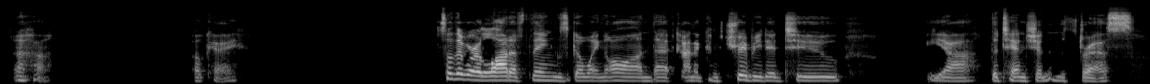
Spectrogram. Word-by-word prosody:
Uh-huh. - - -9 1.5
Okay. - - -12 2.0
So, 260 -2 +2
there 250 -1 +4
were 215 -2 +3
a 195 - +5
lot 190 0 +5
of 180 - -1
things 185 -4 -2
going 175 -3 -7
on 170 -2 -5
that 165 -1 -7
kinda - - -2
contributed 180 -2 -2
to 175 0 0 0.8
Yeah, 155 -1 -5 0.2
the 170 - -6
tension 165 +1 +2
and 185 - -14
the 170 - -12
stress. - - +4
175 Hz, 110 wpm, -24 LUFS, 165-190 Hz, 2.0 s, a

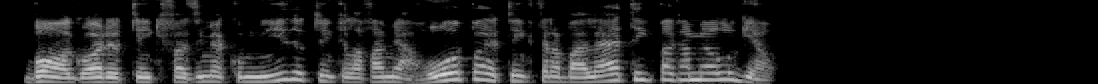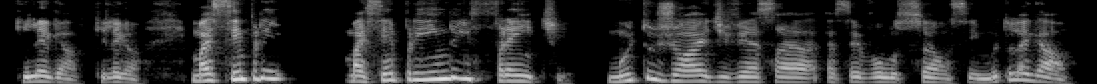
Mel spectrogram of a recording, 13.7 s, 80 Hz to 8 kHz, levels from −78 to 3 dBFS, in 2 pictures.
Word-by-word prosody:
bom, 175 -2 +3
agora 155 +1 +2
eu - - -1
tenho 155 0 -3
que - - -12
fazer 160 +1 -2
minha 175 -1 -4
comida, 170 +9 -1
eu 235 - -2
tenho 190 -5 -6
que 160 - -8
lavar 155 +1 -3
a - - -3
minha 165 - -3
roupa, 230 - +2
eu 215 -3 -1
tenho 185 -2 -5
que 170 - -24
trabalhar, 170 +1 -1
eu 215 - -7
tenho 240 0 -4
que - - -31
pagar 235 -1 -4
o - - +2
meu 235 0 +1
aluguel. 205 - -4 2.1
Que - - +2
legal, 155 -9 0
que - - -8
legal. 150 -6 -3 0.3
Mas 200 +2 +5
sempre 270 +4 +5 0.3
mas 185 -2 +2
sempre 230 +2 +2
indo 260 +3 +8
em 275 -2 +5
frente. 190 - -2 0.2
Muito 210 - 0
joia 190 -3 0
de 165 -1 -4
ver 165 +1 -3
essa 160 -2 -2
essa 155 +1 -7
evolução 155 -1 -3
assim, 135 +1 -6
muito 135 +11 -3
legal. 180 - -2
175 Hz, 205 wpm, -22 LUFS, 160-225 Hz, 2.1 s, indo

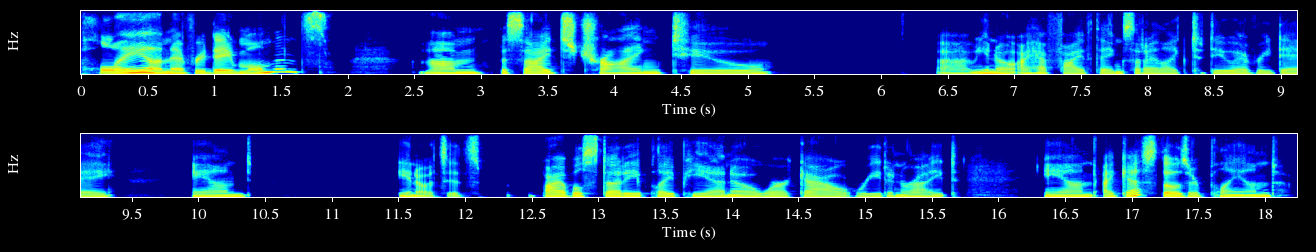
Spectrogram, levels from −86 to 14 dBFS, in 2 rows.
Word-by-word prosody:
plan 205 +1 +7
everyday 180 -1 +3
moments, 310 - +2 0.8
um, 200 -2 +1
besides 200 -1 +3
trying 185 0 -1
to 170 -2 -2 1.2
um, 165 -1 -5
you 185 - +3
know, 170 -2 +2
I - - 0
have 180 0 -2
5 160 -2 -5
things 165 0 -2
that 170 - -4
I 160 -1 -3
like 160 +1 -7
to 180 - -10
do 160 -1 -3
every 155 0 -5
day. 165 -1 -4 0.6
And 170 -1 -1 1.1
you - - 0
know, - - +1
it's - - -6
it's - - -7 0.5
bible 175 -1 +3
study, 170 -1 +2
play 165 -1 -3
piano, 160 -1 -2
workout, 160 0 -3
read 155 -1 -6
and - - -2
write. 160 0 -4 0.7
And 170 0 0
I 175 - +2
guess 225 - +2
those 165 -1 +4
are 155 - -2
planned, 155 +4 -2
170 Hz, 130 wpm, -23 LUFS, 160-185 Hz, 1.2 s, plan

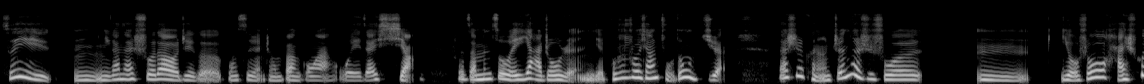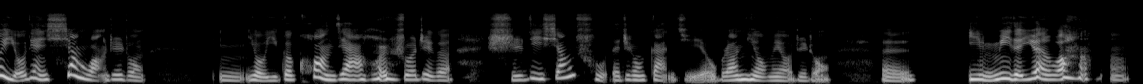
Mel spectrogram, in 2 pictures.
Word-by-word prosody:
所 300 - -2
以， 260 - +3 0.2
嗯， 195 0 -2
你 195 - -1
刚 230 +2 0
才 235 +1 +1
说 235 -1 -1
到 230 -3 +4
这 195 -1 -3
个 - - -5
公 195 - -7
司 205 0 -8
远 215 - -8
程 185 -4 -7
办 190 -2 -3
公 190 - -7
啊， 190 - -6
我 185 - -5
也 180 0 -5
在 190 +2 -2
想， 215 -4 -2 0.3
说 - - -5
咱 225 - +2
们 240 - +5
作 250 - +1
为 220 -1 +5
亚 265 -6 +3
洲 210 +1 +3
人， 185 - -2
也 - - -2
不 245 +2 -1
是 290 - +1
说 315 - +5
想 295 0 +5
主 - - -7
动 300 -4 +4
卷， 210 -4 -2 0.5
但 - - -1
是 355 +4 +2
可 285 -10 -1
能 205 - -1
真 285 - +2
的 400 -6 +4
是 245 -3 -2
说， 220 -2 +2 0.5
嗯， 195 -5 -1 0.3
有 205 -3 +2
时 205 - -7
候 325 +4 +6
还 230 -8 +1
是 230 - -7
会 410 -5 +5
有 210 -6 +1
点 235 -5 0
向 320 - +1
往 200 +1 -4
这 225 +1 -2
种， 185 -4 -7 0.7
嗯， 185 -3 -7
有 195 -5 +1
一 175 +1 -4
个 215 +2 0
框 260 - +2
架， 220 -2 +1
或 225 0 +1
者 235 - +3
说 220 -1 -2
这 220 -2 -2
个 185 +1 -5 0.3
实 200 0 -6
地 250 +2 -1
相 295 +7 -2
处 225 - -8
的 195 - -6
这 215 +3 -6
种 205 -1 -1
感 200 -1 -6
觉， - - -7
我 - - -3
不 185 -1 -7
知 - - 0
道 200 - +3
你 220 0 +6
有 190 -5 +3
没 180 +1 -4
有 170 - -4
这 175 -4 -8
种， - - -6 0.5
呃， 165 +4 -3 0.6
隐 230 -2 +5
秘 240 +7 +5
的 225 - +6
愿 235 0 +3
望。 225 +8 +4 0.4
嗯。 205 +5 -10
220 Hz, 250 characters per minute, -22 LUFS, 195-245 Hz, 0.7 s, 候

